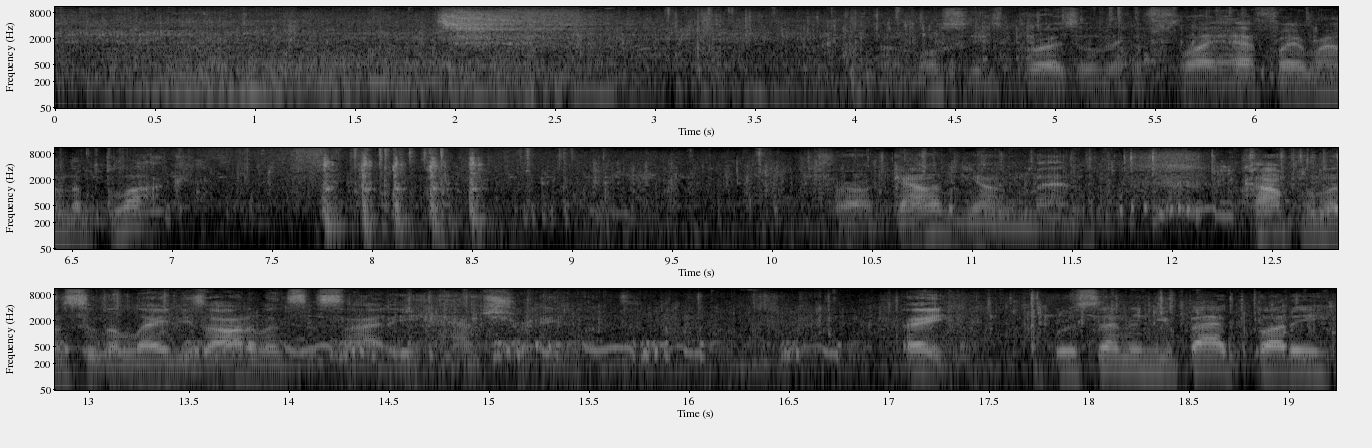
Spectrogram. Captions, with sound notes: [SIGHS] SGT. GAEDEKE:Now most of these birds don't look like they could fly halfway around the block. For our gallant young men. Compliments of the Ladies Audubon Society,Hampshire, England. We're sendin' you back, buddy.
